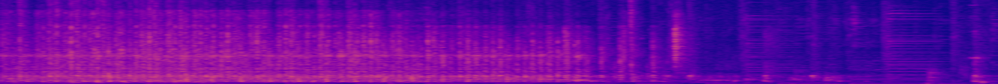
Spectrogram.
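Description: A sewing machine stitches a quilt petal design along a template, its needle motor running in a steady rapid chatter that slows and breaks into shorter bursts toward the end.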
